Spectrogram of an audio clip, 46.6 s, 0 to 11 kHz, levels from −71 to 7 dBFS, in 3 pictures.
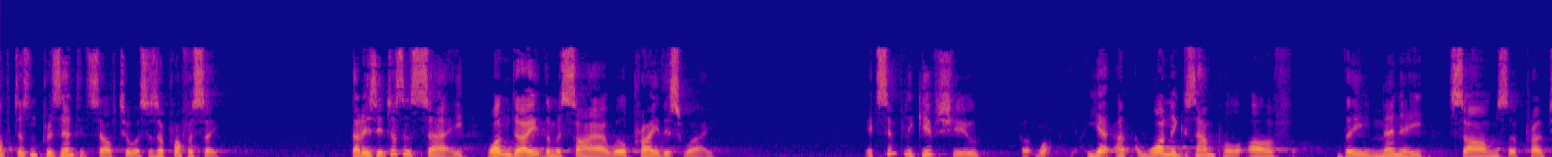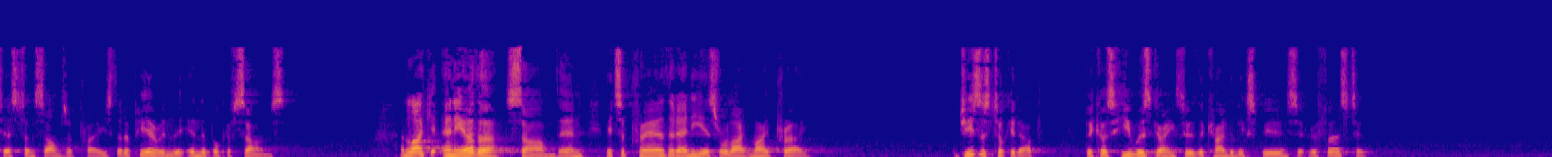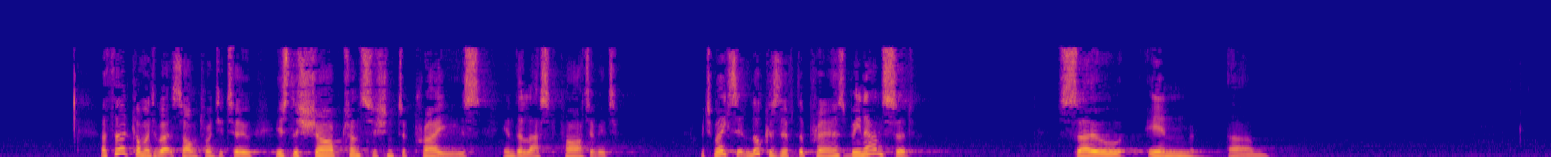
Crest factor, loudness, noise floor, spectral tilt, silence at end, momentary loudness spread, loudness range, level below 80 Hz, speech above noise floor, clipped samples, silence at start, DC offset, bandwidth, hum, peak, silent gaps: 20 dB; -20 LUFS; -62 dBFS; -5 dB/octave; 2.85 s; 13 LU; 8 LU; -68 dBFS; 43 dB; under 0.1%; 0 s; under 0.1%; 8 kHz; none; 0 dBFS; none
